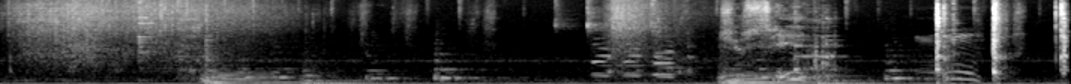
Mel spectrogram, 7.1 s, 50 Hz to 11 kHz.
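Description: Scrambled eggs and bacon sizzle and fry in a kitchen scene from The Sims 4, a steady frying hiss with a few stirring sounds and some sharp ticks near the end, while tonal game sounds play over it.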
